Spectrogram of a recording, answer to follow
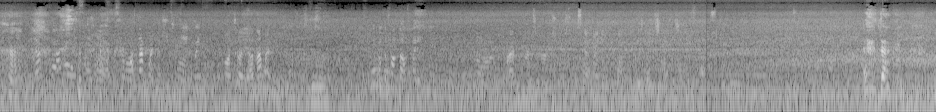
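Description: Steady low mechanical hum of a running chairlift at its boarding station, with people talking faintly in the queue.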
